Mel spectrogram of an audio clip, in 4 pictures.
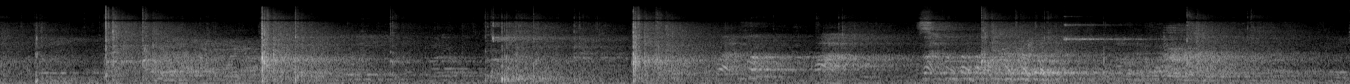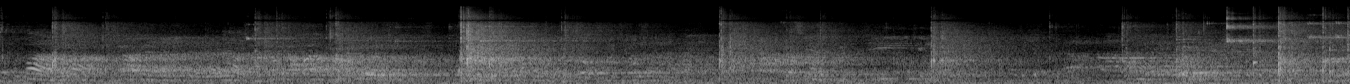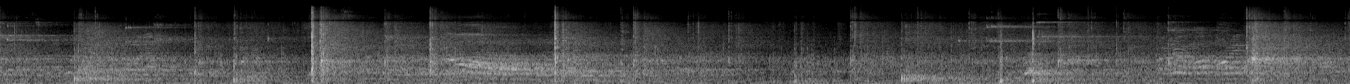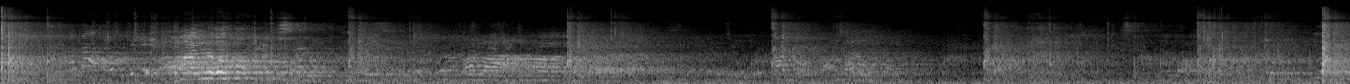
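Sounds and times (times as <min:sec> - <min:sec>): rackets striking shuttlecock: 0:00.2 - 0:01.9, 0:04.8 - 0:07.0, 0:24.7 - 0:28.2, 0:28.9 - 0:31.6, 0:39.4 - 0:41.2.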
